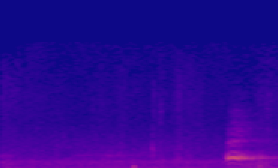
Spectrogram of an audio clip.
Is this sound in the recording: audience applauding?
no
